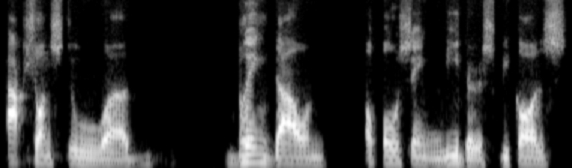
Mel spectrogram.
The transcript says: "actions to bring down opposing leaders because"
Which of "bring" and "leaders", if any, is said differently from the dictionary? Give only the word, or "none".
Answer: leaders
